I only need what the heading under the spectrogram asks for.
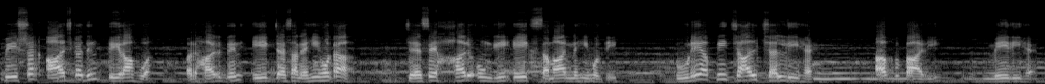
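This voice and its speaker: A man's voice: fairly high pitch, animated, unhurried, vocal fry, a bit bright, soft background music, full character voice, rough recording. A man doing a vengeful bitter rival.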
